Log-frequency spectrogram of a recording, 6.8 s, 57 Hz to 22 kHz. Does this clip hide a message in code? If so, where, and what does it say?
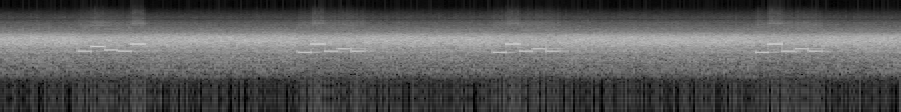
Yes: five-tone selective call (CCIR) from 0.6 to 6.2 s, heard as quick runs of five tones, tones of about 100 ms, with radio hiss. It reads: 59655 44575 44575 44575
